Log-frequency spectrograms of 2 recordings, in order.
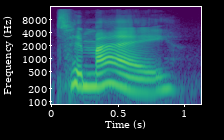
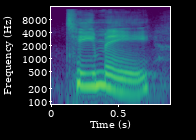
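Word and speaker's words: T-me (τιμή): When I looked up the Greek meaning of honor of this word, the Greek word is time, which is spelt T-I-M-E. I know Bridget, right? Bridget's giving me the eyebrow. True story. T-I-M-E. That's not how it's pronounced. It's not pronounced time. It's T-me. T-me. I'm sorry. It's T-me. I wrote it out phonically correct. T-E-E-M-A-Y is how you say it, but T-I-M-E.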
